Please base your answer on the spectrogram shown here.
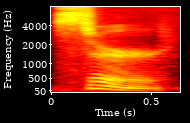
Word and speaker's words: Tyre: It's spelled Tyre. Most people will say it's Tyre, but they pronounce that as Sur.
